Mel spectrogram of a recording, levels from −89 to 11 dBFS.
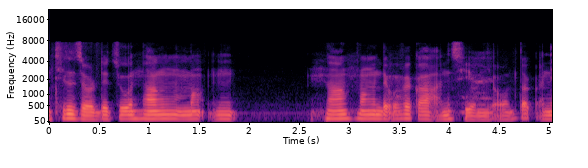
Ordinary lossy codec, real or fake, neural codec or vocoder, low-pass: none; fake; codec, 16 kHz, 6 kbps, DAC; none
